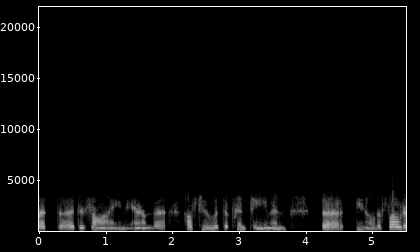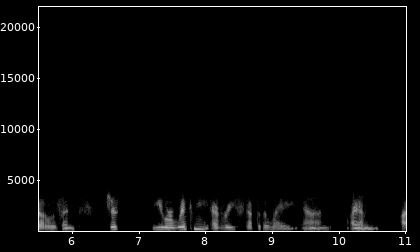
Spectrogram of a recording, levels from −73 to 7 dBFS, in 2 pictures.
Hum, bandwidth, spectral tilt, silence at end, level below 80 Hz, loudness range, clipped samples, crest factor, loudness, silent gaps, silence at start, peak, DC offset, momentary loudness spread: none; 4.2 kHz; -8 dB/octave; 0 s; -68 dBFS; 4 LU; under 0.1%; 20 dB; -28 LUFS; none; 0 s; -8 dBFS; under 0.1%; 15 LU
